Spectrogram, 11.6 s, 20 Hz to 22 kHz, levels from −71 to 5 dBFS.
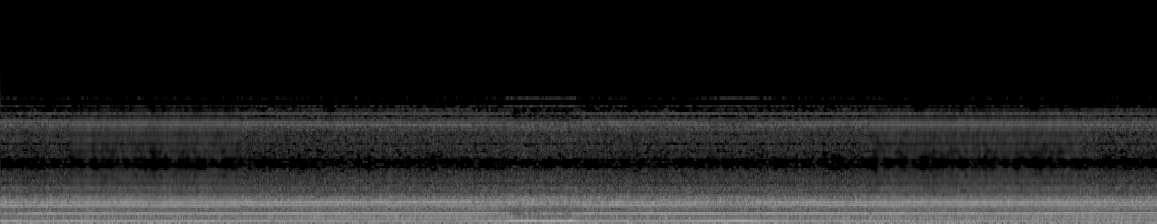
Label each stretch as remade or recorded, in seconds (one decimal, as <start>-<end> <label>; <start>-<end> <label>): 0.0-0.7 recorded; 0.7-2.4 remade; 2.4-8.7 recorded; 8.7-10.8 remade; 10.8-11.6 recorded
